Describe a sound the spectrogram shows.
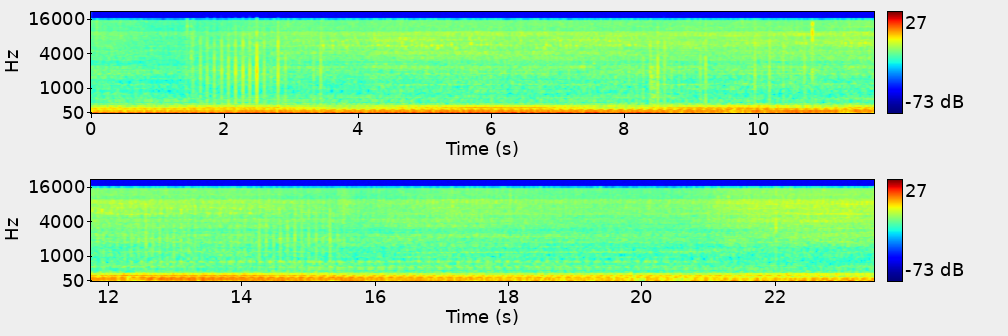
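A sports car engine idles with a deep, steady rumble from the exhaust.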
